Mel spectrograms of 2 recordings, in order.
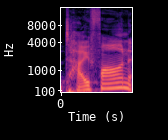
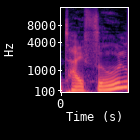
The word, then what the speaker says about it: Typhon: the same thing Cappy are you sure it's actually called the Typhon and not the typhoon launcher fair question I've been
